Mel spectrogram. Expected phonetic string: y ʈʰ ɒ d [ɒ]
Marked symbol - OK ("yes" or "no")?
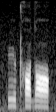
yes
